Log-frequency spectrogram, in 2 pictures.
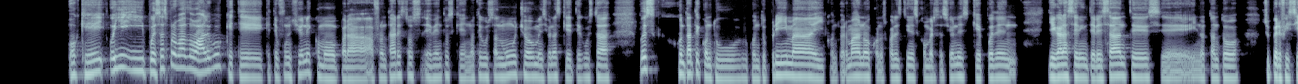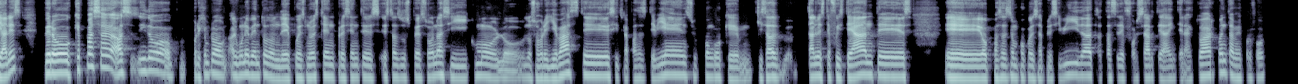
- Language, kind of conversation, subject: Spanish, advice, ¿Cómo manejar la ansiedad antes de una fiesta o celebración?
- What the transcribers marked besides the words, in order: none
